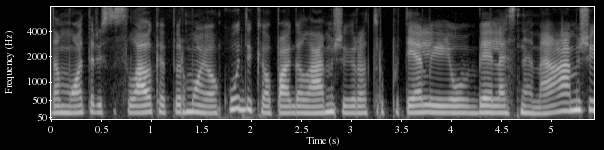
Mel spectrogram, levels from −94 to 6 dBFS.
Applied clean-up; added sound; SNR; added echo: none; none; none; none.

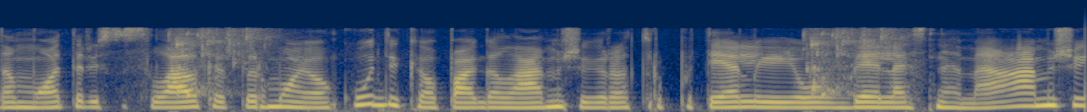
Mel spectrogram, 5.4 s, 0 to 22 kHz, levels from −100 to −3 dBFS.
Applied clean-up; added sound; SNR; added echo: none; Sink (filling or washing) / Water / Splash, splatter; 13 dB; none.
